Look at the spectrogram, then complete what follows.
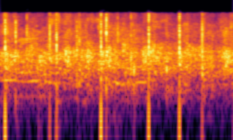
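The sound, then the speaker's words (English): A crowd applauds steadily, dense overlapping claps with a few sharper, louder hand claps standing out, forming a continuous wash of clapping from start to finish. “Isn't that amazing? That's a clap.”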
